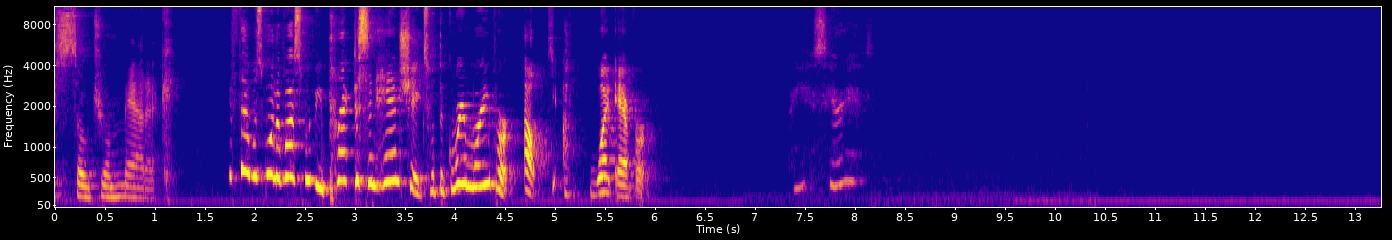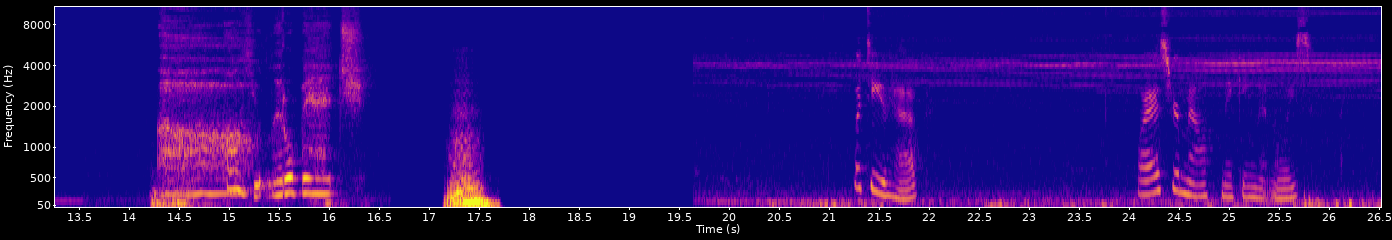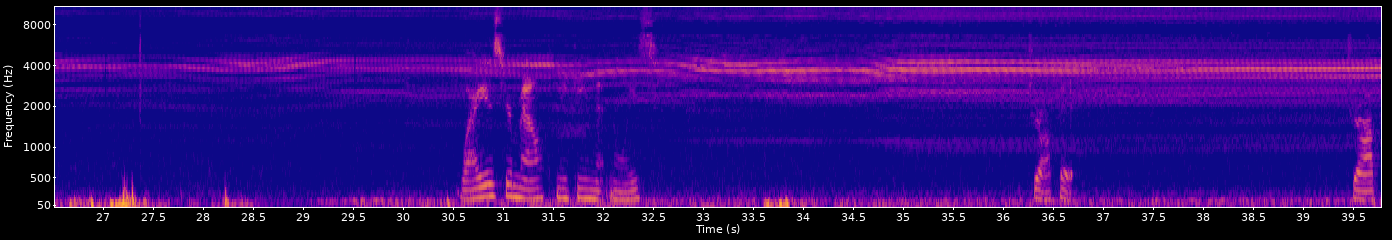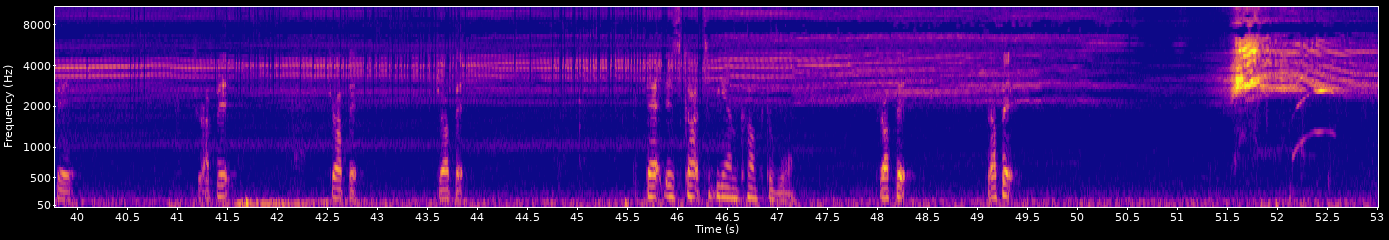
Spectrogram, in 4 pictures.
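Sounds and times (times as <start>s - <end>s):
insect buzzing: 19.7s - 53.0s
short whine: 19.7s - 53.0s
faint high-pitched drone: 47.9s - 53.0s.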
